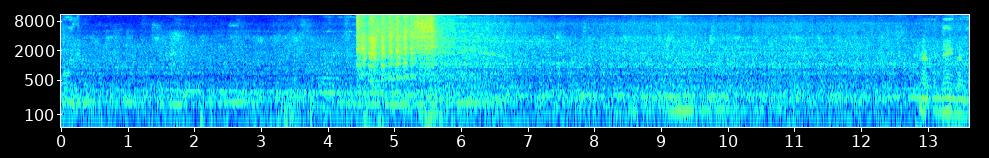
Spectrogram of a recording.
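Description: A truck engine rumbles nearby in a steady, continuous low drone, with a short burst of hiss partway through and a faint voice now and then.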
